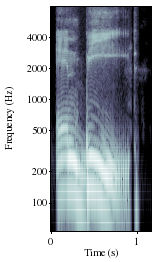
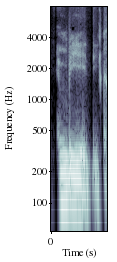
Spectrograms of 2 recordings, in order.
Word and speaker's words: Embiid: Embiid. – Embiid. – Joel Embiid. – Embiid, correct.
